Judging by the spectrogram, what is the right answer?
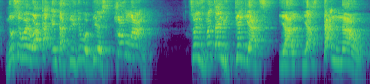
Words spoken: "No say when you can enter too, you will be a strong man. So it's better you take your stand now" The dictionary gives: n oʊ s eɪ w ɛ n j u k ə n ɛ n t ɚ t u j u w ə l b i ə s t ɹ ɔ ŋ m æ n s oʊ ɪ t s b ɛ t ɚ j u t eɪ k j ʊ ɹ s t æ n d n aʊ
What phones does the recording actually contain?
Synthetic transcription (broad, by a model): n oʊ s eɪ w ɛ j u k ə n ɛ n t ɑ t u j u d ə w b i ə s t ɹ ɔ ŋ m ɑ n s oʊ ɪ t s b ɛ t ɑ j u t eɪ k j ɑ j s t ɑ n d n aʊ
